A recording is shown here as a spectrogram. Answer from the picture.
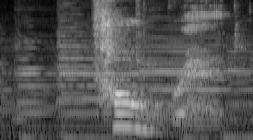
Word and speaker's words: cornbread: to tell you that in the south cornbread is pronounced cone bread from now until the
